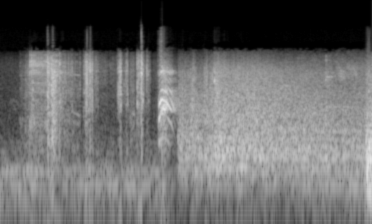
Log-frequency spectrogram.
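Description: Battle sound effects of gunfire and artillery: a quick run of sharp shots and bangs over the first two and a half seconds, then a steady dense din of continuous firing.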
